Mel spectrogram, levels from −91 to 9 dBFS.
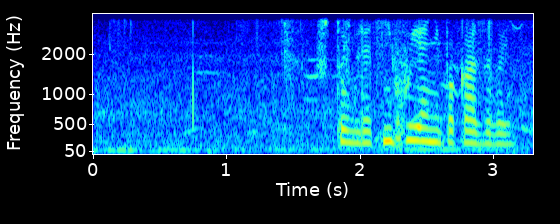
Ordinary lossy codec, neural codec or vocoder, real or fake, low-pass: none; none; real; 3.6 kHz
